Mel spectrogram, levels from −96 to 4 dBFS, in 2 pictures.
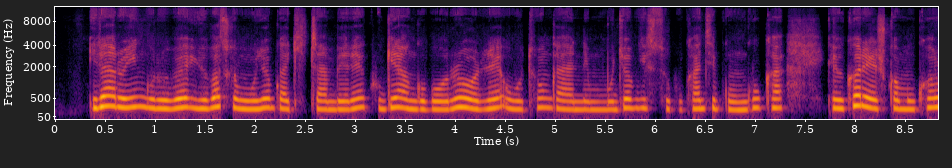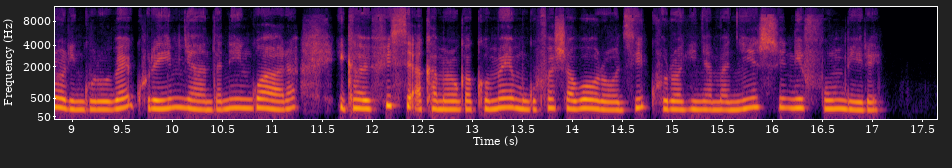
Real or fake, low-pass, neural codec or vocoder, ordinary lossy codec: real; 10.8 kHz; none; Opus, 16 kbps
